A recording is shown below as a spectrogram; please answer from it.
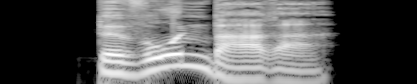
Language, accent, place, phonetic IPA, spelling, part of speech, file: German, Germany, Berlin, [bəˈvoːnbaːʁɐ], bewohnbarer, adjective, De-bewohnbarer.ogg
- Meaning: 1. comparative degree of bewohnbar 2. inflection of bewohnbar: strong/mixed nominative masculine singular 3. inflection of bewohnbar: strong genitive/dative feminine singular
